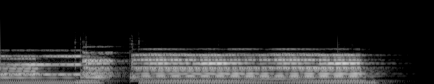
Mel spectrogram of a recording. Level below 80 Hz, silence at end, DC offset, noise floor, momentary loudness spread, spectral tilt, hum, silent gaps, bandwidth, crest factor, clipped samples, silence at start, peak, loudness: -42 dBFS; 0.55 s; under 0.1%; -57 dBFS; 6 LU; -7 dB/octave; none; none; 3.5 kHz; 16 dB; under 0.1%; 0 s; -6 dBFS; -21 LUFS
